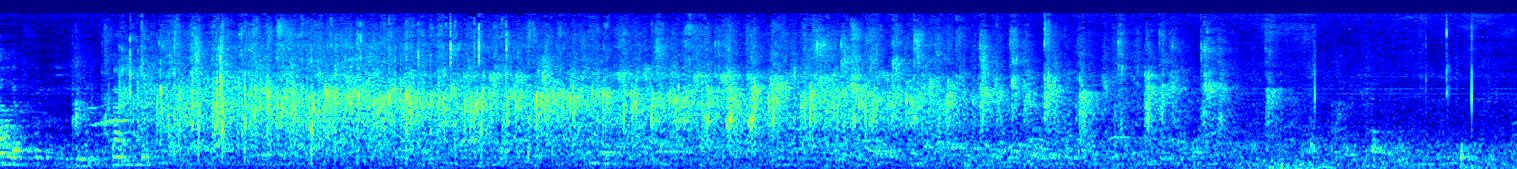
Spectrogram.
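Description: An audience claps and cheers.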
